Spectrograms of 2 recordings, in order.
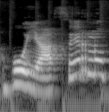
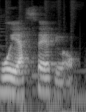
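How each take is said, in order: First: Each word is pronounced separately and fully. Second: The words are blended into one chunk.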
